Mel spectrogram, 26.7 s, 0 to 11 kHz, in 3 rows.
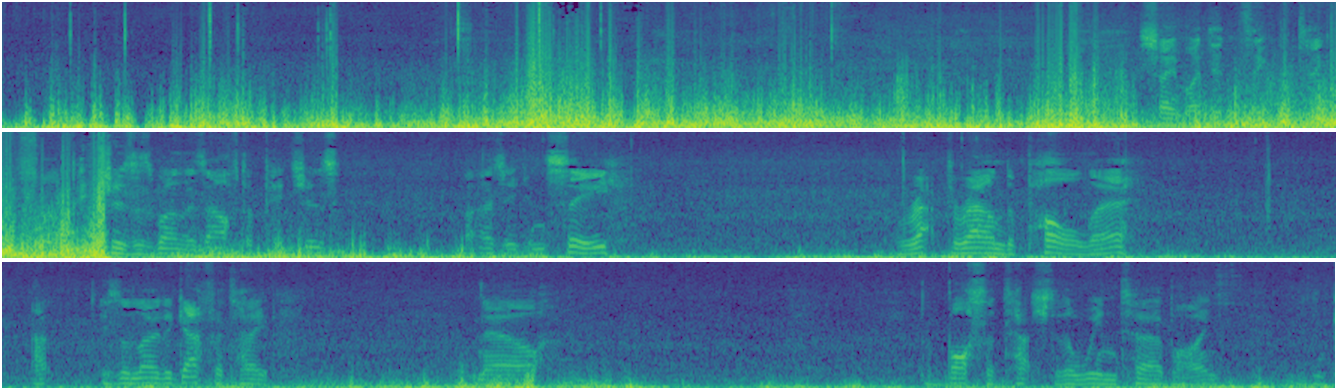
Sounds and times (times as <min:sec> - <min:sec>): Speech: 0:07.6 - 0:11.2, 0:12.0 - 0:13.1, 0:14.9 - 0:16.5, 0:18.0 - 0:19.7, 0:21.0 - 0:21.5, 0:23.9 - 0:25.9.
